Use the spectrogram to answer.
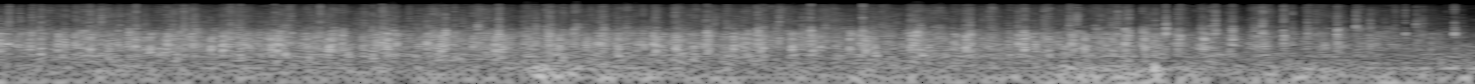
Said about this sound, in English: join me in just one more round of applause and thank these guys for sharing this evening with us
